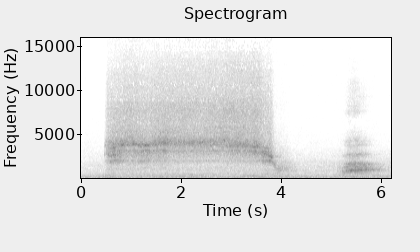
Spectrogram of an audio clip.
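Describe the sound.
A voice imitates falling snow with a long, steady, breathy hiss lasting a few seconds, then after a pause a shorter, softer exhale.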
